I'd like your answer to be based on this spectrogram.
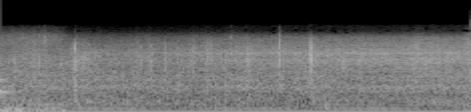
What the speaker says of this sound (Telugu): ఇప్పుడు మనం వీటిని డీప్ ఫ్రై చేద్దాం.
